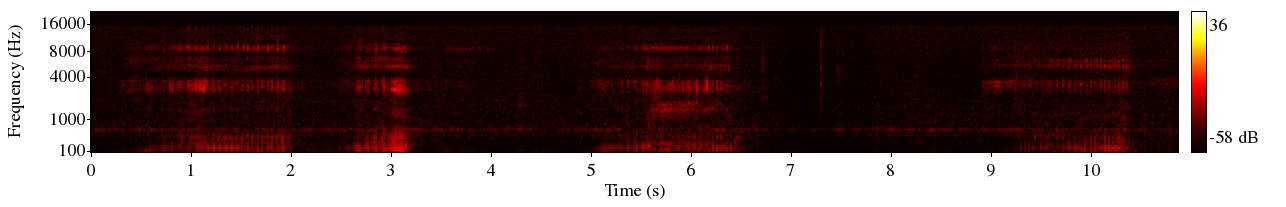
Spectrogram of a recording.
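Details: Sleeping American Bulldog, a large male, snores on his couch outside a studio, captured six feet away with no microphone: four deep, rasping snore bursts about every two to three seconds, quiet gaps between, faint steady hum.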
